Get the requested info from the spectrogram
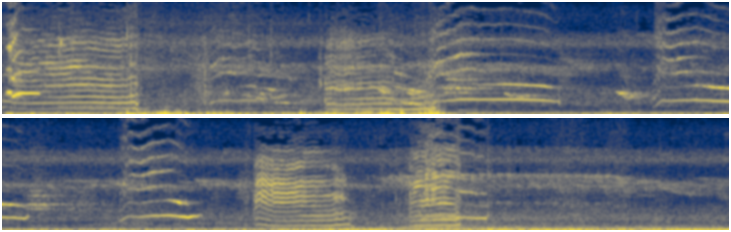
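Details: Three kittens and their mother cat found in a house storeroom; repeated clear harmonic meows, each about half a second to a second long, some rising in pitch, coming every second or two over steady low hum.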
